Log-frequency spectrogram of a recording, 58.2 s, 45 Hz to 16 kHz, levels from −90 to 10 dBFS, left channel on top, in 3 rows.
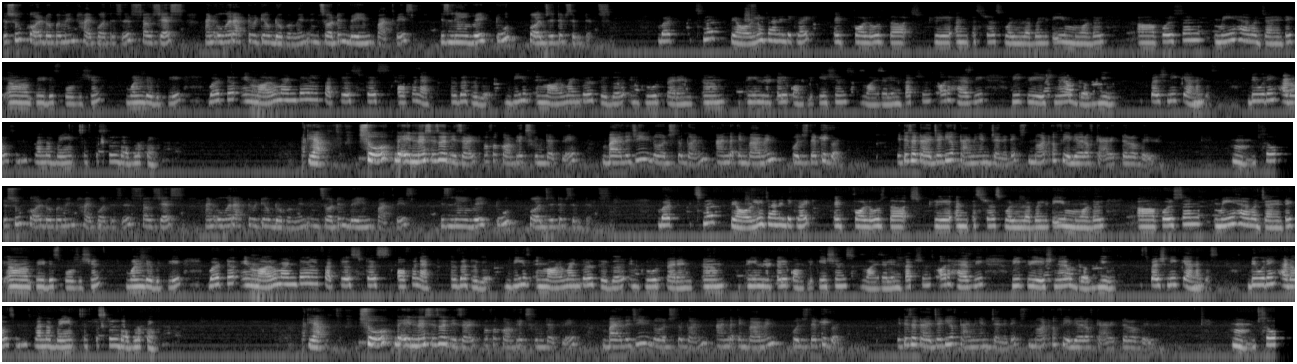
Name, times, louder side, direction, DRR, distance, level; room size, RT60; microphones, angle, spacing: voice 1, 0.0-2.7 3.0-6.2 6.6-8.8 30.4-30.5 35.0-35.5 35.7-35.9 37.3-37.4 38.6-38.8 40.2-40.3 43.3-43.7 44.1-47.5 47.8-51.4 52.2-56.1, left 3 dB, 20° left, 0.4 m, -34 dB
voice 2, 10.5-12.1 12.5-13.6 14.0-14.5 14.8-16.5 17.0-20.9 21.3-22.1 22.5-25.0 25.3-25.8 26.1-30.2 30.6-34.1 34.5-36.1 36.6-37.4 38.1-39.9 40.4-41.1 44.1-44.2 57.2-57.9, right 6 dB, 70° right, 0.5 m, -32 dB
10.0 x 6.8 x 5.6 m
head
